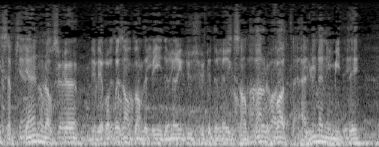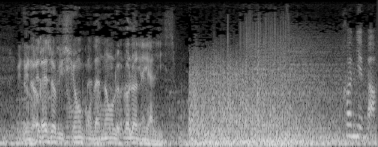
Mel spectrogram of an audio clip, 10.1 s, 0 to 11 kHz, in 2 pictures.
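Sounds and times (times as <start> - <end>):
speech: 0.1 - 8.1, 9.7 - 10.0
hydrogen bomb explosion rumbling roar: 7.6 - 10.0.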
